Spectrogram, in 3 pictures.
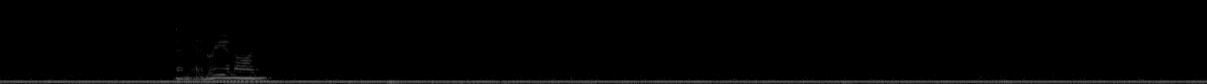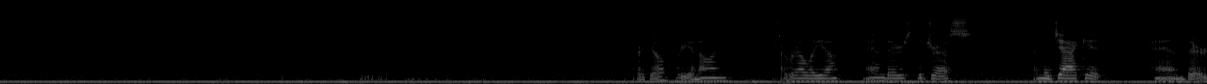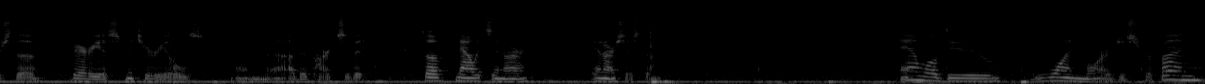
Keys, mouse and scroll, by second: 1.6-4.9 scroll down 1, 10.6-11.2 scroll up 1, 11.2-12.3 scroll down 1, 12.6-12.9 scroll down 1, 15.7-17.6 scroll down 1, 18.9 click, 23.1 click, 26.0 double click, 35.6 click.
